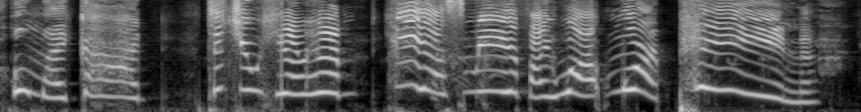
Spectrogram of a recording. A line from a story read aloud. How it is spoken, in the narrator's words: the kid was yelling at his coach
